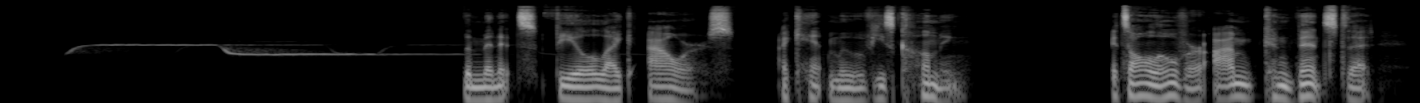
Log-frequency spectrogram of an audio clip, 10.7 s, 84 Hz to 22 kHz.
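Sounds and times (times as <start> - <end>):
man whistling a two-note call on a street: 0.5 - 3.5
speech: 3.5 - 7.3, 8.4 - 10.4.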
